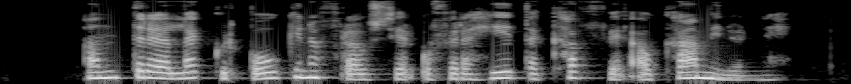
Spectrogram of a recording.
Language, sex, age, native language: Icelandic, female, 30-39, Icelandic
